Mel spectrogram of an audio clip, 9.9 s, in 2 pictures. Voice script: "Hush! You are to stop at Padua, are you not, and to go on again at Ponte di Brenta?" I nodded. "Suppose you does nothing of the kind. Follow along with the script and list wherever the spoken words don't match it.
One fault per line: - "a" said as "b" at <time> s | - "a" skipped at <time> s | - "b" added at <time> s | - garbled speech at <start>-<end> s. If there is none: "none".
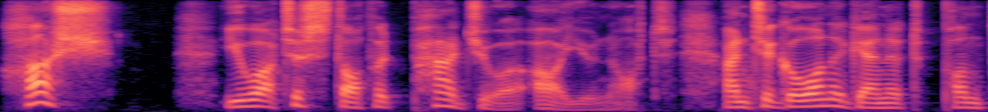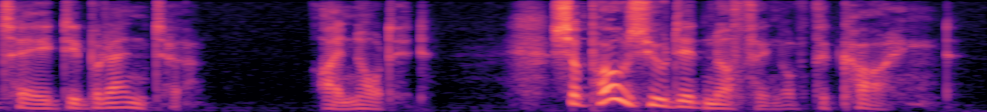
- "does" said as "did" at 8.3 s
